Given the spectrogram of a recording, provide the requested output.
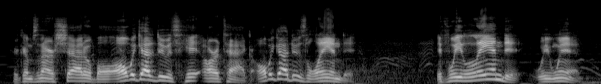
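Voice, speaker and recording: Over music in the background, a man talks at a very fast pace with a fairly high pitch and very wide pitch swings. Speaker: gaming commentator. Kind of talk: gameplay commentary. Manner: casual, thinking aloud with fillers; stuttering at times.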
